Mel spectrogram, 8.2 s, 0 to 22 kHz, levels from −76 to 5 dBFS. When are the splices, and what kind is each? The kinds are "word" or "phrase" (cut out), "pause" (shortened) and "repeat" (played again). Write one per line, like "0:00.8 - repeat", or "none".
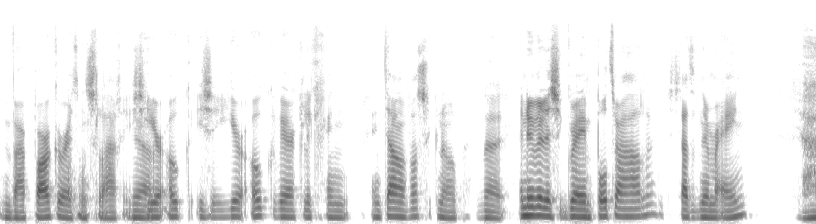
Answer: none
